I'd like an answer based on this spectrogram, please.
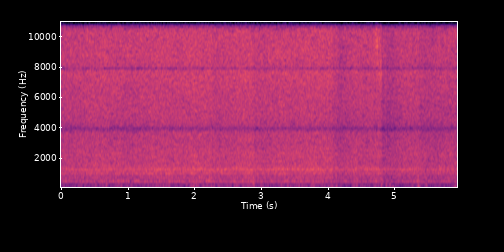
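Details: A swirling mass of thousands of honey bees, waggle dancing and flying as they pick the log hive Bee Beard, produces a thick, constant humming buzz with light low-pitched bumps.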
